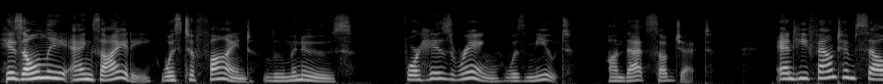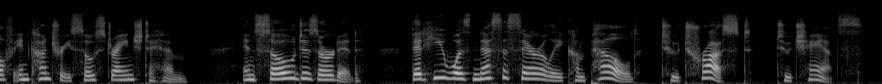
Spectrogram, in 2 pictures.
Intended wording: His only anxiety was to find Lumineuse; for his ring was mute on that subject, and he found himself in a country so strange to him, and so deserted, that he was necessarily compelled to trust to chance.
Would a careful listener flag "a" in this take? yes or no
yes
